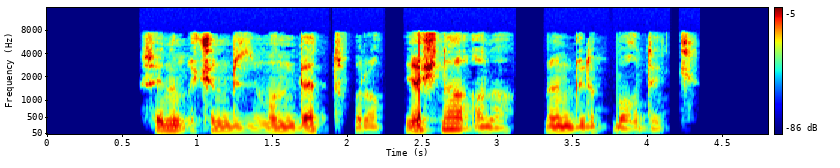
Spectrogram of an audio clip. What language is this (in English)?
Uyghur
